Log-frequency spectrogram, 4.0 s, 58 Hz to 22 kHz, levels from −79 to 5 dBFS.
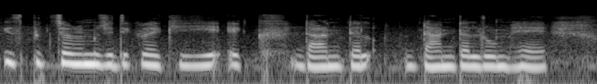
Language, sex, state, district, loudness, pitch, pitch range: Hindi, female, Arunachal Pradesh, Papum Pare, -15 LUFS, 215 Hz, 205-235 Hz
